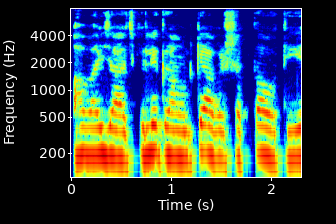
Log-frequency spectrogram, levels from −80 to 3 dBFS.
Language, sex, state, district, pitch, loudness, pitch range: Hindi, female, Uttar Pradesh, Muzaffarnagar, 185 Hz, -14 LUFS, 175-195 Hz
